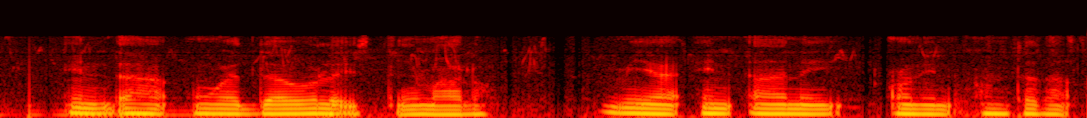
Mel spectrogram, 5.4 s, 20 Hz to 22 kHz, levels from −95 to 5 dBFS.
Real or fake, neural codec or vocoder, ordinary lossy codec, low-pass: real; none; none; 7.2 kHz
